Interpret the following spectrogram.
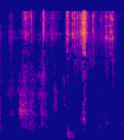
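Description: Metal-bead necklace being lifted off a display bust: a few irregular bursts of clinking and rustling handling noise, the sharpest about three-quarters of the way through.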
